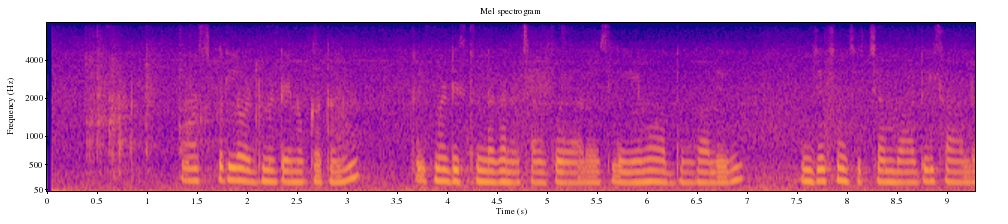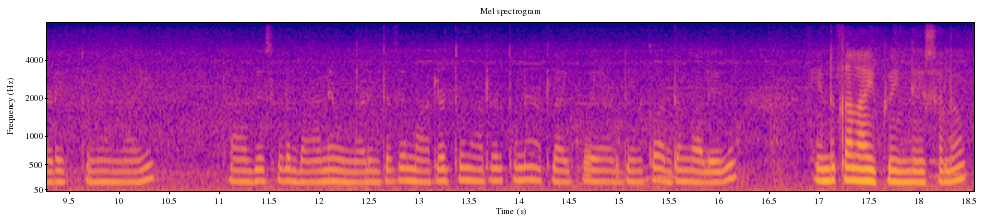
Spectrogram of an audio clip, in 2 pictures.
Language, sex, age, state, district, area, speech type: Telugu, female, 30-45, Telangana, Hanamkonda, rural, spontaneous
